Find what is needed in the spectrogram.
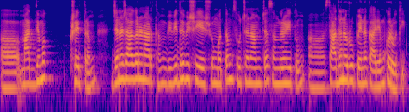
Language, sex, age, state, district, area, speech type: Sanskrit, female, 18-30, Maharashtra, Beed, rural, spontaneous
